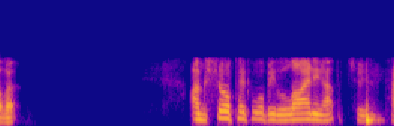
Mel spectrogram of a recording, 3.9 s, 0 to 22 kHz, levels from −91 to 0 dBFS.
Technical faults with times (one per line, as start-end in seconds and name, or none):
0.00-3.95 G.729 codec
